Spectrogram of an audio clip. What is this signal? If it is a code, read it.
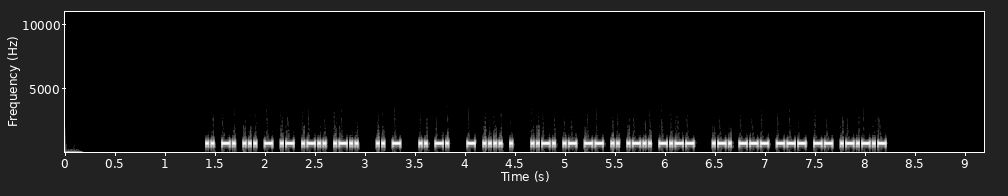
Morse code, heard as a keyed tone, about 46 wpm, 700 Hz. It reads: INSTALL IT IN THE FAMILY ROOM.
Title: Sentences from Top 1600 Words 45wpm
